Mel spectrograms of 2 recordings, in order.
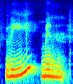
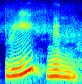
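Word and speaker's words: women: it as men but we call it as we min we min then we have another word come for double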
